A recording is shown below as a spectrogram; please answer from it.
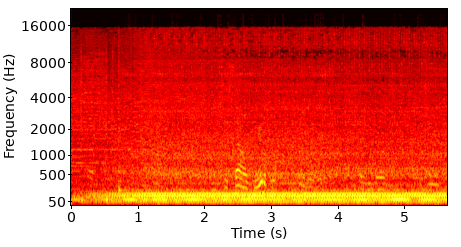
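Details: Chevy Cruze Gen2 just fitted with a Bad News Racing hybrid TD025 turbo, turbo primed after install: smooth, settled low idle with an even rumble and no whistle, rattle or hunting. Normal idle.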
